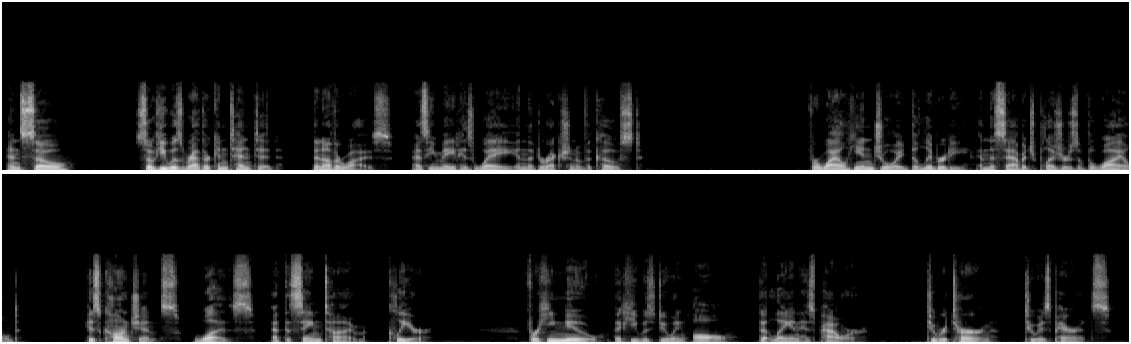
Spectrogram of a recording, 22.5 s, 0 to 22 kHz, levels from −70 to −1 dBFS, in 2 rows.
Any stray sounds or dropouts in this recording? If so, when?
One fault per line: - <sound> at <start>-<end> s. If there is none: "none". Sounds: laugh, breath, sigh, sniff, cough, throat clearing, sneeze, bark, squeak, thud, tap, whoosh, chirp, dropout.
none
